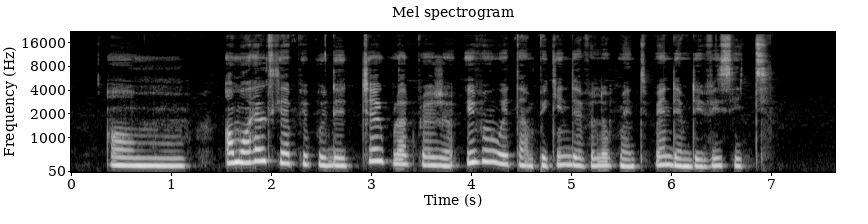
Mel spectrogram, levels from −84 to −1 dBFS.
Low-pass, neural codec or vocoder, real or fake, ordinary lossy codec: none; none; real; none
